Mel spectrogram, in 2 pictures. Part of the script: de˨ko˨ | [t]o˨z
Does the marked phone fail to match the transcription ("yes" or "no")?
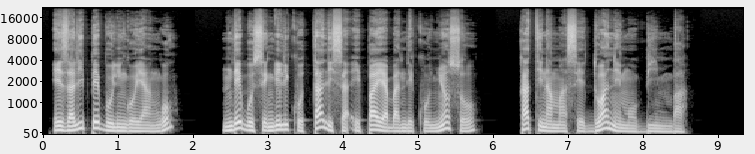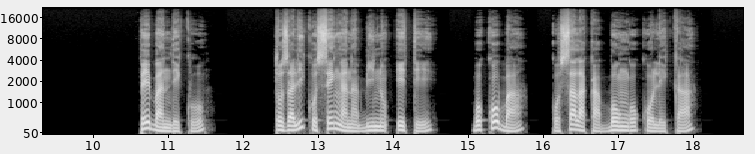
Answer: no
